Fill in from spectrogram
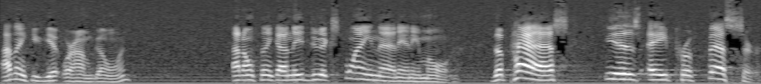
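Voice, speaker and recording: A middle-aged man preaching a sermon in a church sanctuary, folksy and emphatic, dropping to a hush at points. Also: sits high, animated, a little slow, low-quality recording.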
